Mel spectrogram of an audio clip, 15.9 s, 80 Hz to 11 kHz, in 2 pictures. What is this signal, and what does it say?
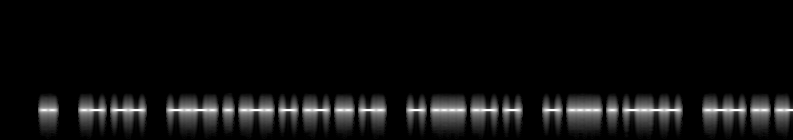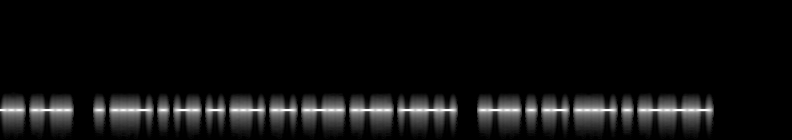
Morse code, heard as a keyed tone, about 30 wpm, 700 Hz. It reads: I AM CERTAIN THAT THEY WILL EVENTUALLY LEAVE.
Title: Sentences from Top 1000 Words - Review Part 6 - 30wpm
